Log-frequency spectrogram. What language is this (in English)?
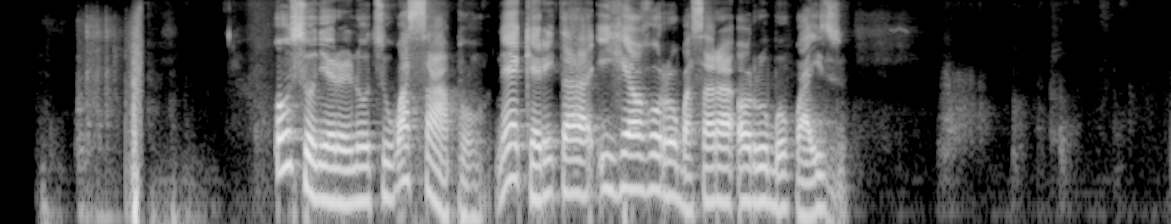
Igbo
